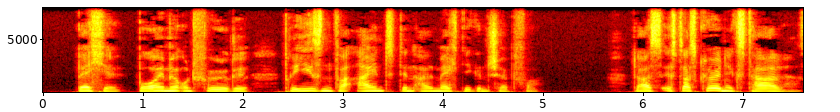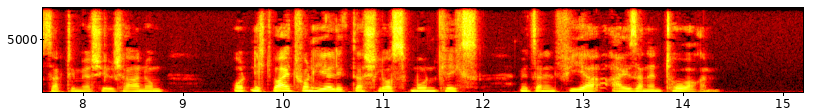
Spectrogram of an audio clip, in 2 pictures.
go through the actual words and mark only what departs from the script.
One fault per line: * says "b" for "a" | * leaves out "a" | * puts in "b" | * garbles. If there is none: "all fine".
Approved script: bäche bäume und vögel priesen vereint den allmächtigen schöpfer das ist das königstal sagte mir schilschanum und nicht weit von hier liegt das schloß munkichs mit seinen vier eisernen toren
all fine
